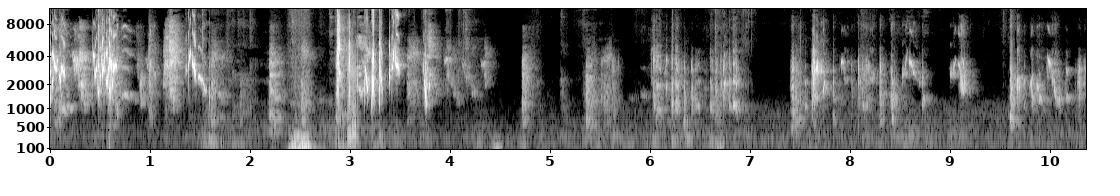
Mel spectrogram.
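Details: Contented pet budgies: loud scratchy chirping at first, then fading into softer, sparse twitters and clicks.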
